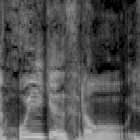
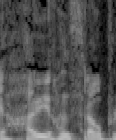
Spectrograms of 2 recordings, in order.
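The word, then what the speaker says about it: Huygens: 옛날 사람인데 이 사람도 네, 이제 요즘은 네덜란드 발음으로 바꿔서 이렇게 하위 헌스라고 불러주는데 어허.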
